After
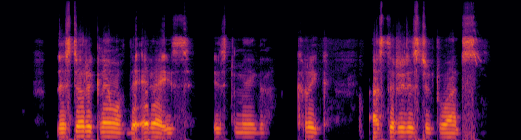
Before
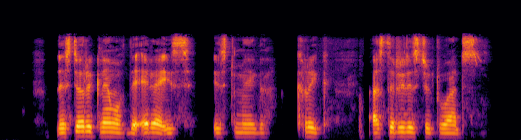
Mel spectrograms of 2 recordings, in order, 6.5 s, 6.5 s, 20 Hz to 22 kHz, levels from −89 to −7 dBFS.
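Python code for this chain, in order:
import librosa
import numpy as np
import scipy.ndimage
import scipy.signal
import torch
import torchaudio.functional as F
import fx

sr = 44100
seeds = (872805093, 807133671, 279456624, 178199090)

y = fx.high_shelf(x, sr, hz=2200.0, db=-6.5, at=(1.49, 3.83))
y = fx.tube_stage(y, sr, drive_db=15.0, bias=0.5)
y = y * librosa.db_to_amplitude(-6.0)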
